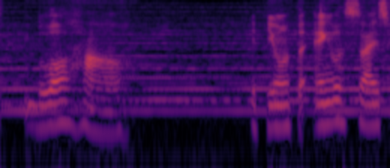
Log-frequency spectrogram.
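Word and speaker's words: Blåhaj: That is a 2-minute video for pronunciation. She says something the likes of Blue High. Blue Hatch. It's Blohau.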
